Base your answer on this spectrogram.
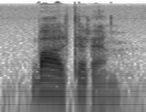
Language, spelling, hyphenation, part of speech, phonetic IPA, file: Hungarian, bálterem, bál‧te‧rem, noun, [ˈbaːltɛrɛm], Hu-bálterem.ogg
- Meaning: ballroom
